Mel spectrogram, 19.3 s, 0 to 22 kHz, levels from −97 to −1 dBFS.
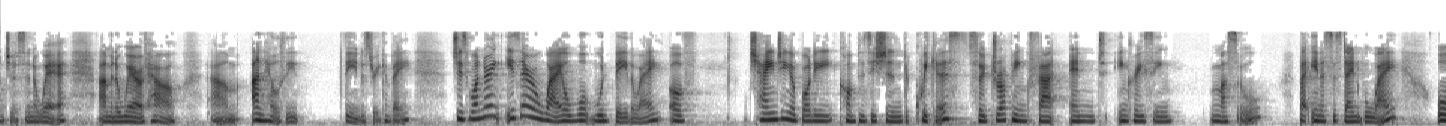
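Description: No technical faults can be heard in this speech, so there is nothing to describe in time order.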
